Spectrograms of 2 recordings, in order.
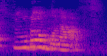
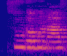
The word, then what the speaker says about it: Pseudomonas: Bacteria, जिसका नाम है सूडोमोनास। क्या नाम है इसका, PSEUDOMONAS, सूडो। P here is silent, P silent है, सूडोमोनास बोलते हैं इसको, इस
